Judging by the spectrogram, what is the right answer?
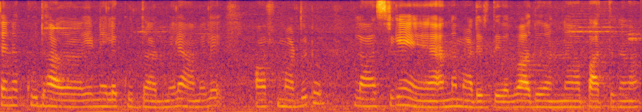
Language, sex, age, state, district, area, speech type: Kannada, female, 30-45, Karnataka, Chamarajanagar, rural, spontaneous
